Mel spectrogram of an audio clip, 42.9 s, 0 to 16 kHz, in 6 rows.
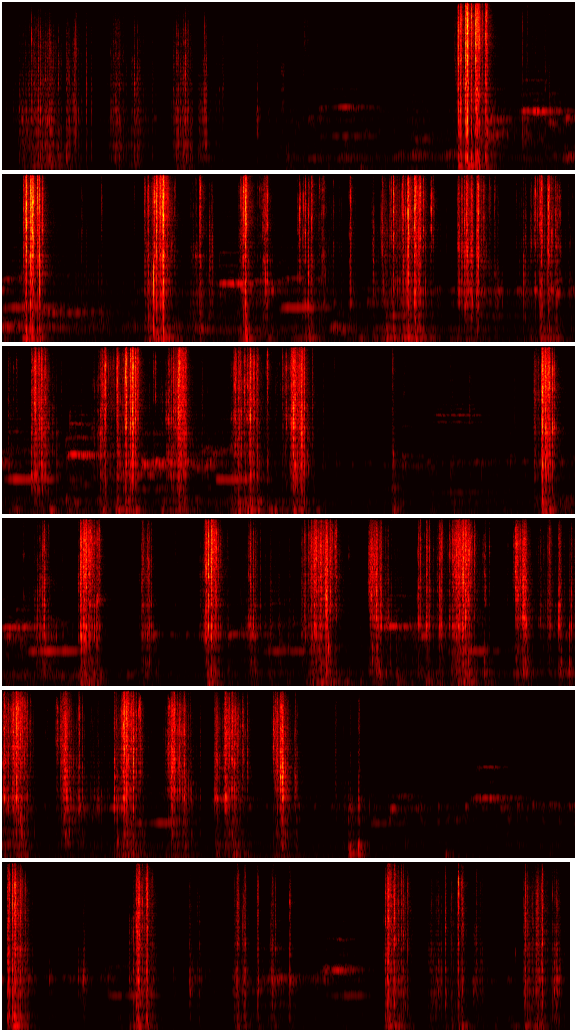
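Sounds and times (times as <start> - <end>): crunchy toy crackling: 0.0 - 2.8, 5.7 - 6.1, 7.4 - 7.8, 8.9 - 18.3, 21.0 - 21.3, 21.9 - 23.4, 24.0 - 32.4.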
